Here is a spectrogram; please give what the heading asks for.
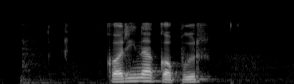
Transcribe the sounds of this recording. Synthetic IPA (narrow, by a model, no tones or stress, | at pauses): kʌɾinakʌpur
